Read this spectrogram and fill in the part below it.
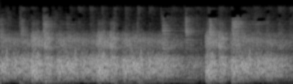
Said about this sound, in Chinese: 严京生见状拔枪射击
